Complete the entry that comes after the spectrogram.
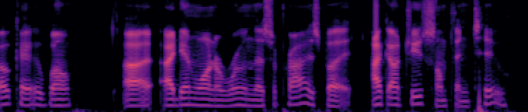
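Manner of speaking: ordinary talk, nothing marked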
